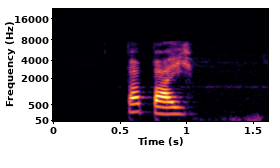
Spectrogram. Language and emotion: Russian, neutral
